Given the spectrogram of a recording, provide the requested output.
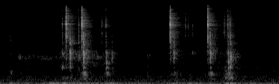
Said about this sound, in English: I do have a travel one, though, now. Uh-huh. Cool. It's a I just bought it. It's a mechanical keyboard without the arrows and the extra keys on the right. What is that, 87 keys?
